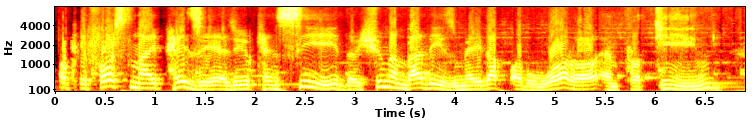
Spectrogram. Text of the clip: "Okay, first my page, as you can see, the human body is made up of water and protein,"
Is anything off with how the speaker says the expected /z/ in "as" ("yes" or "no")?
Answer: no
